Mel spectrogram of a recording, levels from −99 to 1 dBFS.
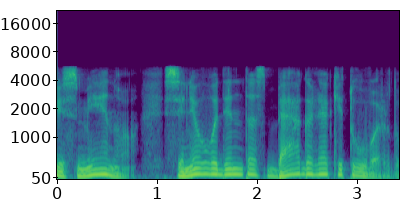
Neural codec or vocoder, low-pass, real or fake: none; 5.4 kHz; real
